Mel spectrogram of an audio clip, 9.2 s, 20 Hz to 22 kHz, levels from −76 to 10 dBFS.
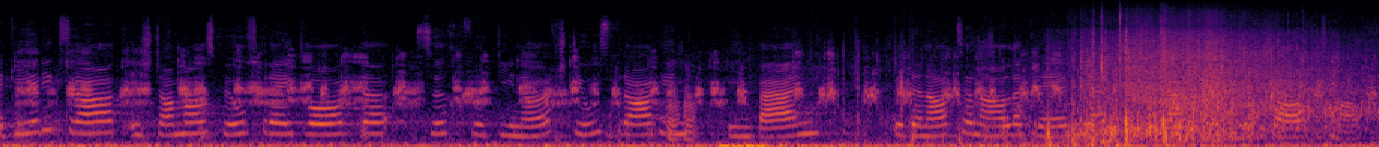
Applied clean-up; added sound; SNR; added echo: none; Fowl; -4 dB; none.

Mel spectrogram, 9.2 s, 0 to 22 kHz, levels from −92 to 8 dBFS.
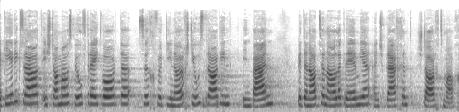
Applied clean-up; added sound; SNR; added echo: none; none; none; none.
